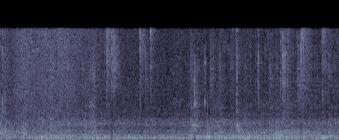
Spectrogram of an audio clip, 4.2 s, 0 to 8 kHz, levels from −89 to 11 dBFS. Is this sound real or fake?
real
